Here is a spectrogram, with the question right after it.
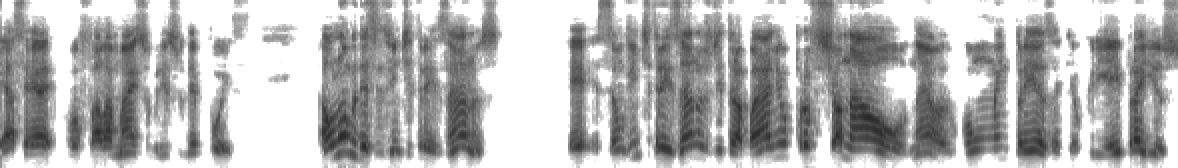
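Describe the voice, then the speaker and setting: A man speaks at a fairly slow pace with big swings in loudness. The sound is dry and close, with no echo. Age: 60s. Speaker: productivity consultant and speaker. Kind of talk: interactive online lecture. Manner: halting, with many fillers and restarts.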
